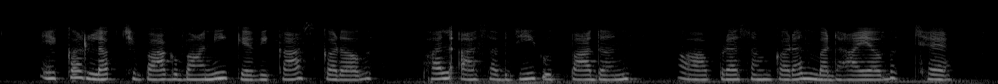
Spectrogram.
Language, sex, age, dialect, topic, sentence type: Maithili, female, 18-24, Eastern / Thethi, agriculture, statement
